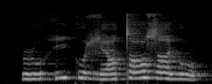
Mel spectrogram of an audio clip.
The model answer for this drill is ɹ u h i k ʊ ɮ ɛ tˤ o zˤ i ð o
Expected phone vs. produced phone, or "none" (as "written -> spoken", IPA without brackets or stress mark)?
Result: u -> ʊ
